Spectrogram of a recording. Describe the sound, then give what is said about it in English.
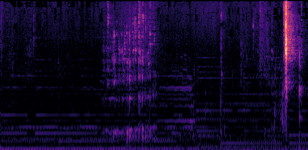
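Someone quietly sips a drink of water, with soft slurping and a brief sharp swallow click near the end, over a low steady background hum. “Sips water. That was delicious.”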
